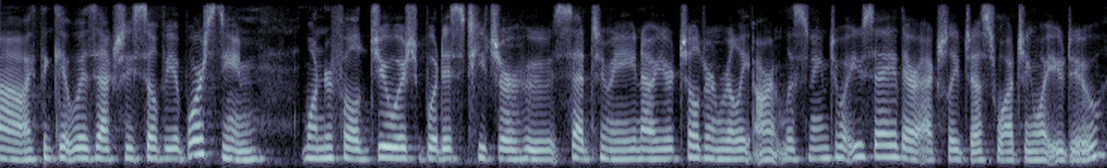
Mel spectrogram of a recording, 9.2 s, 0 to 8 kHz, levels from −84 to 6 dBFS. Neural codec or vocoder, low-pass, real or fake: none; 7.2 kHz; real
